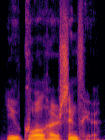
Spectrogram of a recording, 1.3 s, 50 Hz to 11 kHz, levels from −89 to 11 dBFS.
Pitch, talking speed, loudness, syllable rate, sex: 95 Hz, 180 wpm, -16 LUFS, 4.9 syllables/s, male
